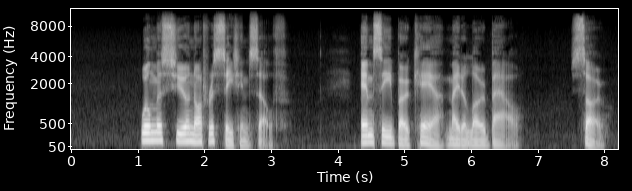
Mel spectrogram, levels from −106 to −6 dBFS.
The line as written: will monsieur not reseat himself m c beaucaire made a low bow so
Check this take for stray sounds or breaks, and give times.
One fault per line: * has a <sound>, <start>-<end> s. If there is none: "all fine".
all fine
